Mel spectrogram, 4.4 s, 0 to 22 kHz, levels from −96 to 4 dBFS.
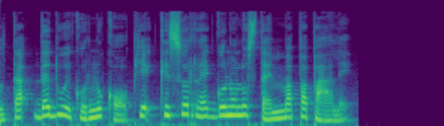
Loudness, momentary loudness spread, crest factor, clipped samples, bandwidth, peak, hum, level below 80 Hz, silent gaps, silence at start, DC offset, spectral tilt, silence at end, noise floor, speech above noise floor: -20 LUFS; 9 LU; 16 dB; under 0.1%; 16 kHz; -4 dBFS; none; -46 dBFS; none; 0 s; under 0.1%; -6 dB/octave; 0.95 s; under -90 dBFS; over 71 dB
